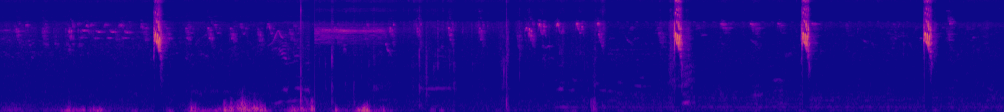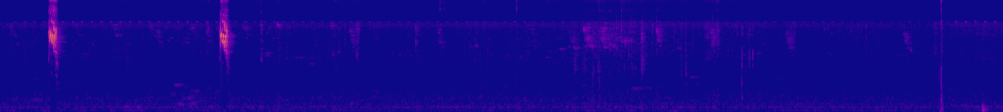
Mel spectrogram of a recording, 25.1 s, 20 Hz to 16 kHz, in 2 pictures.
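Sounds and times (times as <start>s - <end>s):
small bird chirping: 0.0s - 25.0s.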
